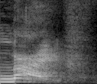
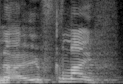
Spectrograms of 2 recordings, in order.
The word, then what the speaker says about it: knife: spell knife. N-I-F-E, knife. Yo, what's the K? They say K-N-I. What be that K? No problem. Knife. Knife. It's knife, all right? That K is silent.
